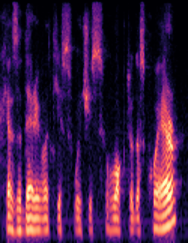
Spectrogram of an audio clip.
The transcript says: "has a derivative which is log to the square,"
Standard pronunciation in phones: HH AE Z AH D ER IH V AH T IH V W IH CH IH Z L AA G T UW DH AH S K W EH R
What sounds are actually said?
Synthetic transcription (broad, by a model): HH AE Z AH D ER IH V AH T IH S W IH CH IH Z W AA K T UW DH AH S K W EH R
